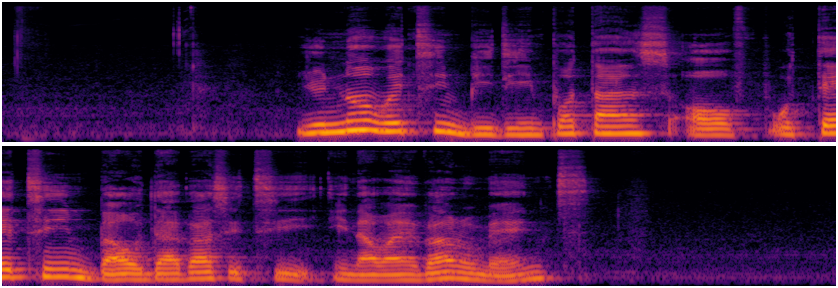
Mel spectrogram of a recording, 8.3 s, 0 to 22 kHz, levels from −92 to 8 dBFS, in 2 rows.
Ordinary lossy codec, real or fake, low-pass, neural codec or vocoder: none; real; 19.8 kHz; none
